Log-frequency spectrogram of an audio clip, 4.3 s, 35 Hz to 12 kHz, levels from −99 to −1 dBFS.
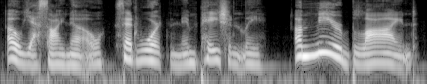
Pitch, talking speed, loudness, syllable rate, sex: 165 Hz, 140 wpm, -17 LUFS, 4.0 syllables/s, female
